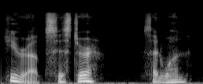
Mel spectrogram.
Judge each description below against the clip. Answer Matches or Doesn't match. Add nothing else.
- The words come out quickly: Doesn't match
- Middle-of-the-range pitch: Doesn't match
